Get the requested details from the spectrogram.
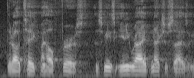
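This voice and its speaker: A man speaks with a fairly low pitch and fairly even intonation. Noticeable background noise sits behind him. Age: 50s. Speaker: fitness client. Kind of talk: testimony.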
